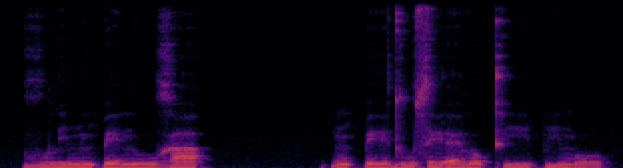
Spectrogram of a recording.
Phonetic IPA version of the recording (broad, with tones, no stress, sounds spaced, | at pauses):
ɣ u˨ l i˨ m ĩ˨ k͡p e˨ n uː˨ ɣ a˦ | ɓ ũ˨ k͡p eː˨ d uː˦ s e˦ ɾ ɛ˨ l o˦ kʼ iː˦ p i˦ m o˨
